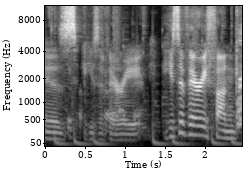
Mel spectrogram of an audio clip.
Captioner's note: dog barking; mumbling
